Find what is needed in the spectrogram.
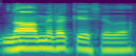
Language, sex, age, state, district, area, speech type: Punjabi, male, 18-30, Punjab, Patiala, urban, spontaneous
